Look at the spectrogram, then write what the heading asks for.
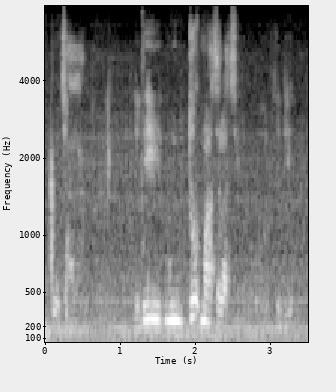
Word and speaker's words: pecalang: Dari kata tulisan itu sebenarnya kan bukan bagian pacalang gitu ya. Jadi pacalang, bacanya pecalang.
